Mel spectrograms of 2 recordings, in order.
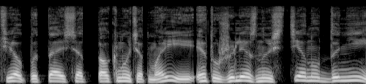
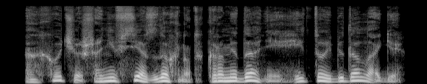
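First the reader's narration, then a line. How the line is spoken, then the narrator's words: Conspiratorial whisper. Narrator (Russian): Заговорчески продолжал шептать ей на ухо волк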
